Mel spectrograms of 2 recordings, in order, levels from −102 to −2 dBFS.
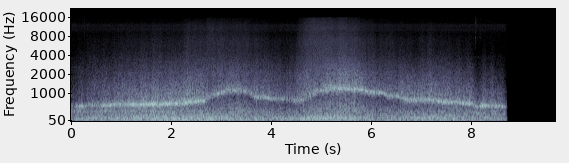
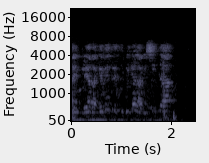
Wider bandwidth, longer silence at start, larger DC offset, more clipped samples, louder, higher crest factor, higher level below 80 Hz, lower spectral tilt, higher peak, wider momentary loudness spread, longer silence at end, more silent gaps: first, 15.5 kHz vs 7.6 kHz; about the same, 0 s vs 0 s; neither; neither; first, -37 LUFS vs -61 LUFS; second, 16 dB vs 22 dB; first, -46 dBFS vs -84 dBFS; first, -8 dB/octave vs 0.5 dB/octave; first, -20 dBFS vs -42 dBFS; about the same, 8 LU vs 10 LU; first, 1 s vs 0.35 s; neither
